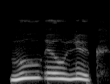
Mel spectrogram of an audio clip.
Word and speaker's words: moeilijk: Pronounced. Moo-uh-luk. The Ei. makes a sound similar to the I in my.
